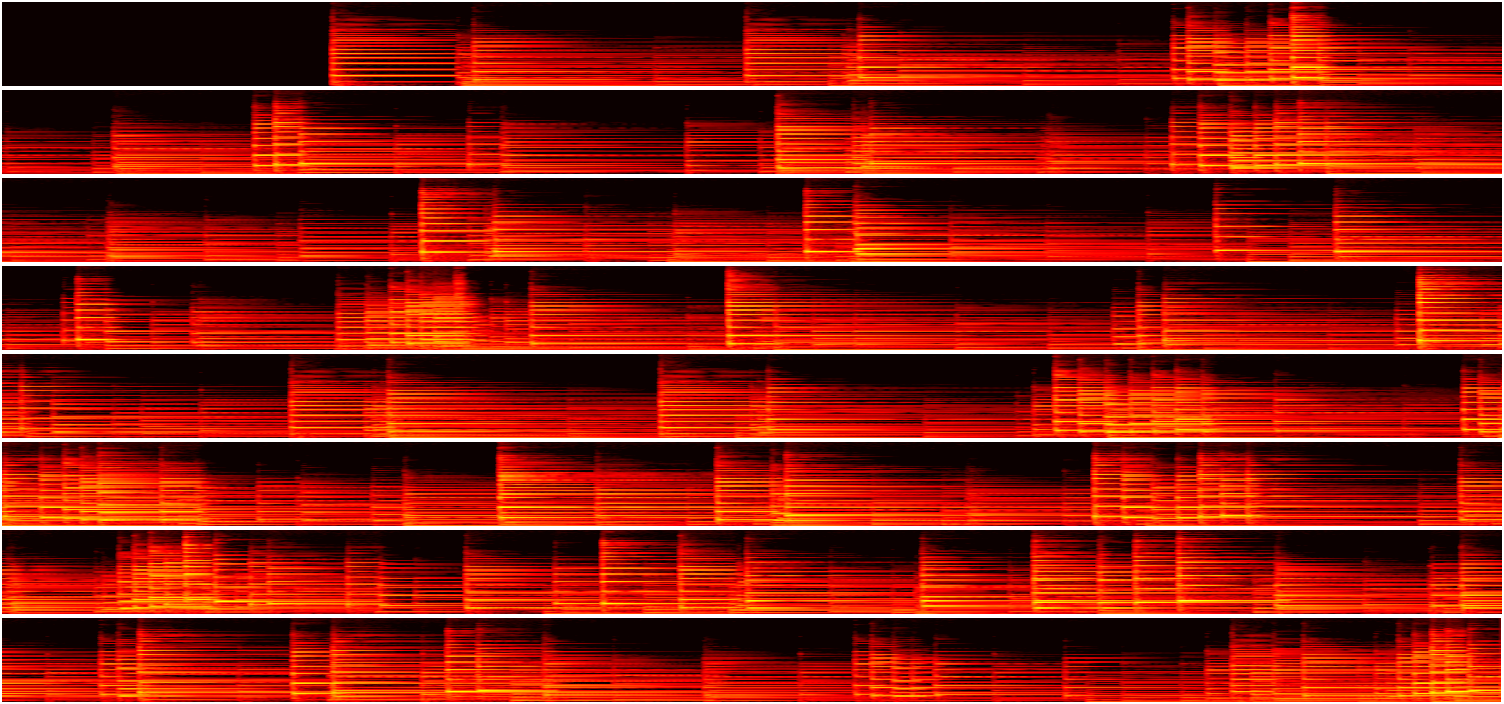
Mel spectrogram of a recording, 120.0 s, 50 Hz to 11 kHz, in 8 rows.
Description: NordPiano-Grand-Lady-D.mp3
